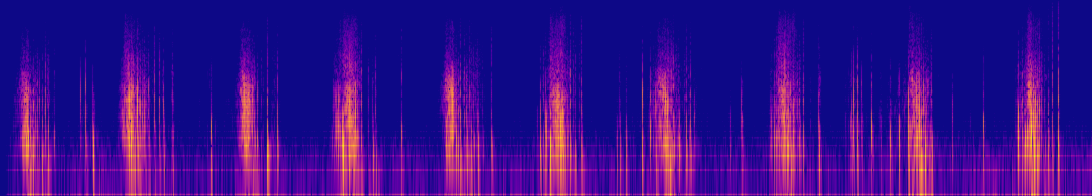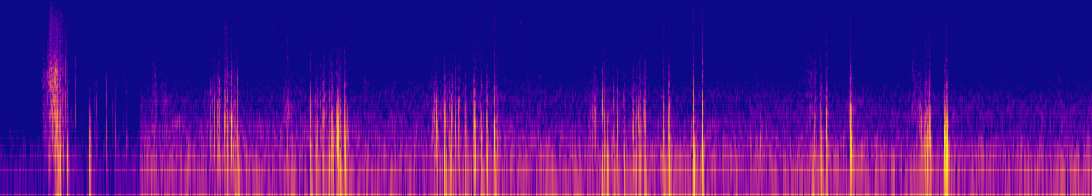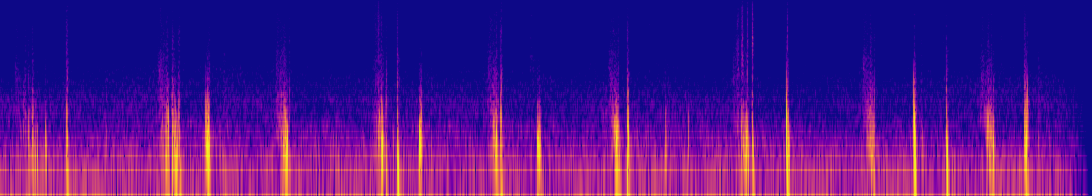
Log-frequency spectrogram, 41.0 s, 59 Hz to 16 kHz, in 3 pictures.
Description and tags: Snow footsteps recorded on Tascam DR60d and Rode NTG-3.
